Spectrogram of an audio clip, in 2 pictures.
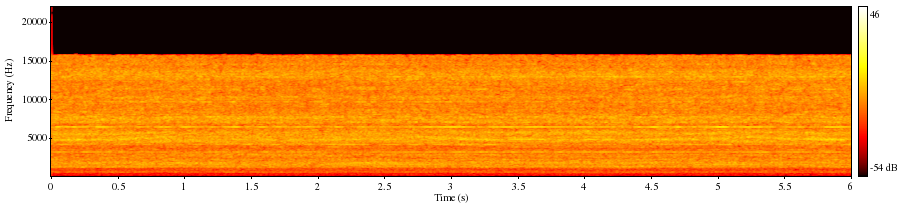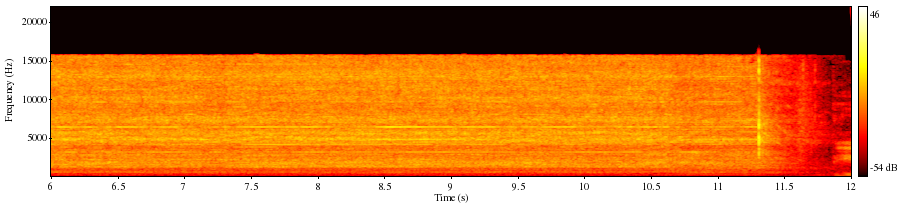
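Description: Electric heat gun blowing steadily, a constant airy hiss with a faint whine, switched off abruptly near the end. It is being run over wet acrylic pour paint to pop air bubbles and bring up cells.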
